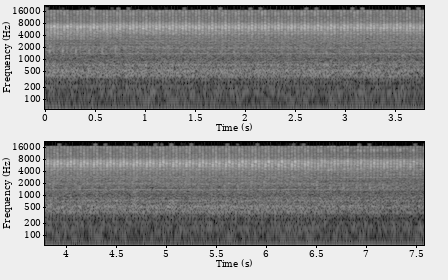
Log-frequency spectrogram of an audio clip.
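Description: Fast, fairly even light ticking-knock over a cold idle, roughly four per second; a knock whose source isn't pinned down yet.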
